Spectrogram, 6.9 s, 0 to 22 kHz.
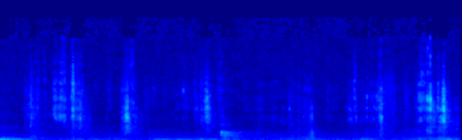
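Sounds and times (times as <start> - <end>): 
paper pages of a book being turned: 0.4 - 2.2, 2.8 - 3.5, 4.2 - 6.9.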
